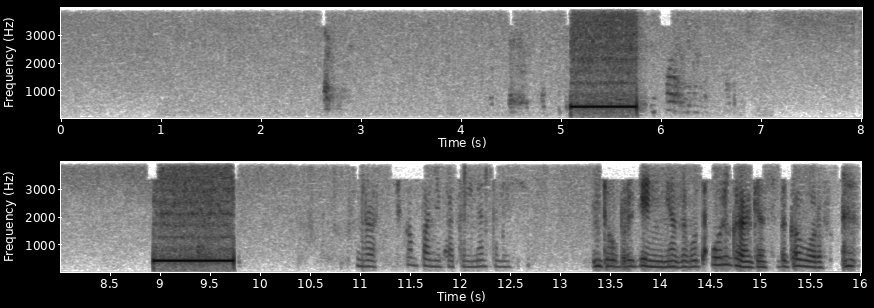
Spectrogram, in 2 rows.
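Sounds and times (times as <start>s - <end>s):
touch-tone telephone beeps: 5.1s - 5.8s, 9.0s - 9.8s
speech: 11.0s - 16.0s.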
